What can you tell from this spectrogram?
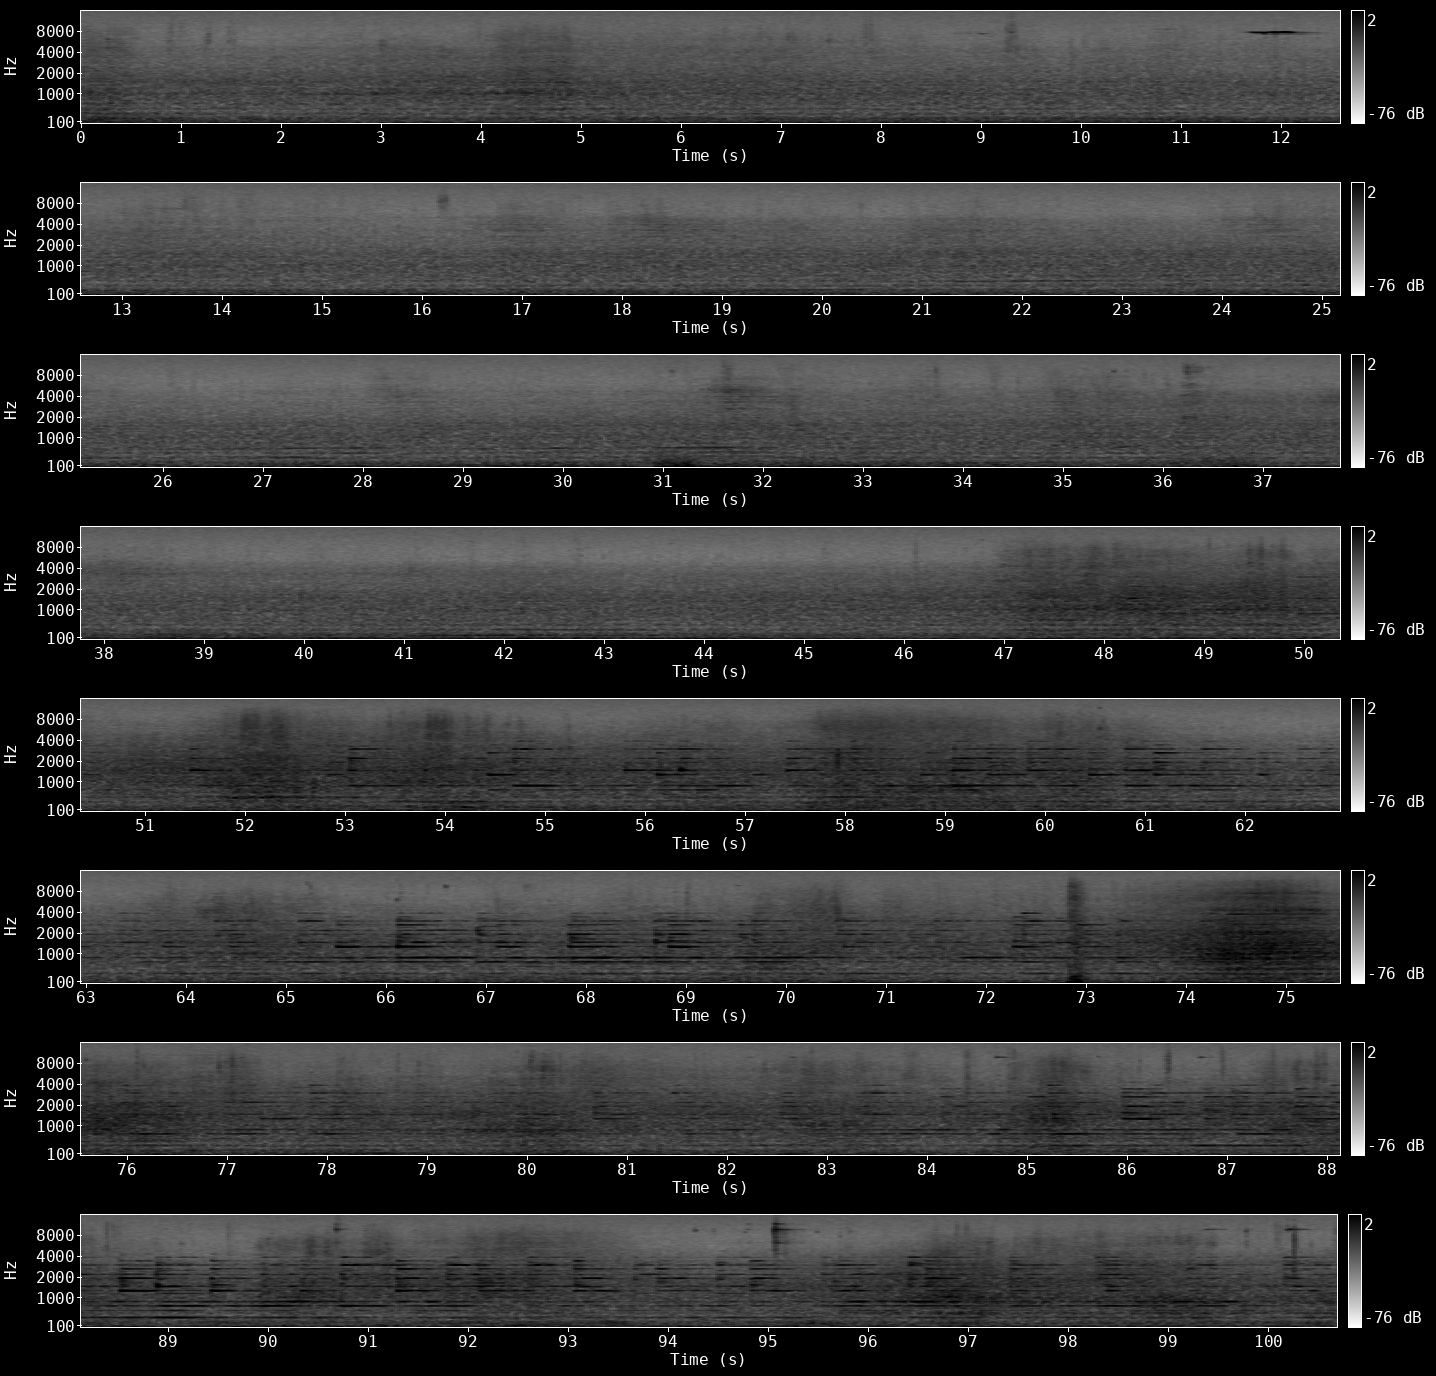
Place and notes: In the middle church bell ringing.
